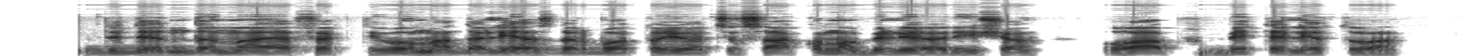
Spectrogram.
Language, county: Lithuanian, Alytus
